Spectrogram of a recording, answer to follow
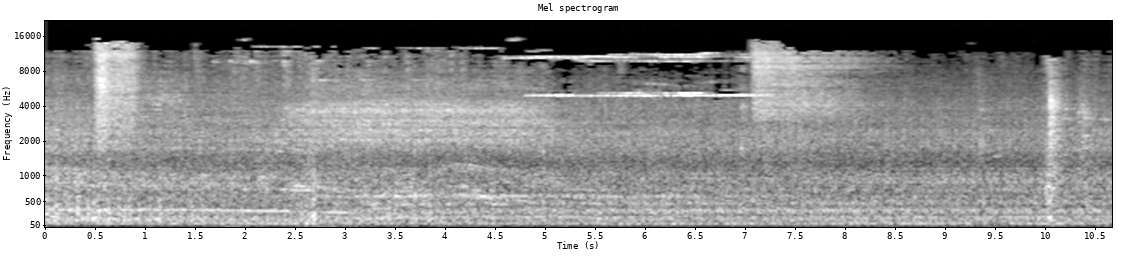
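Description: Cabin sound aboard a NABI 40-SFW transit bus with its Cummins ISL9 inline-six diesel running: a steady engine drone and rumble. A whining tone runs through the first three seconds, and there are two brief hisses, about half a second and seven seconds in.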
